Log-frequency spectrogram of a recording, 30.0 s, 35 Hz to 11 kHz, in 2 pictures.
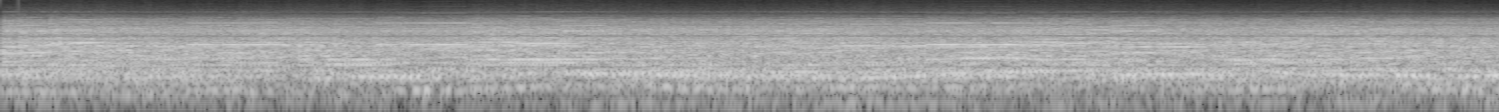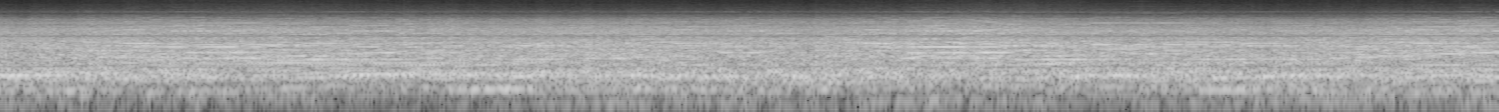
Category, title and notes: Music > Solo instrument
atmo semihorror 13 sem 11 sem 130 BPM opus 1b AutoPan low-pitched
Autopanned cacophony based on the 13 semitonal interval and the 11 semitonal interval.
cacophonous, creepy, discordant, dissonant, evil, fear, ghost, harsh, horror, jarring, malevolent, nasty, scary, semidisharmonic, semidissonant, semievil, semihorror, semiterror, vile, wicked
